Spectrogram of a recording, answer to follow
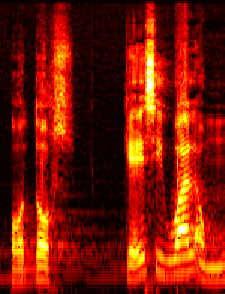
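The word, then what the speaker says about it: ὁδός: Del griego se pronuncia como odos, que tiene acento en la O, odos, que es igual a un modo de vida, senda, camino para llegar a Dios.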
